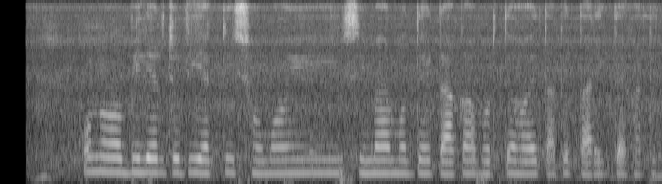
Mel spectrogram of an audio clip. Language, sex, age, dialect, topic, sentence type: Bengali, female, 18-24, Western, banking, statement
